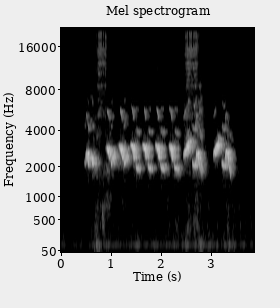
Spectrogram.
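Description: A migrating backyard songbird sings a played-back song of about nine quick, bright whistled phrases. The phrases come in a steady series, close and clear, with no voices.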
